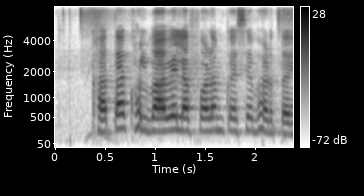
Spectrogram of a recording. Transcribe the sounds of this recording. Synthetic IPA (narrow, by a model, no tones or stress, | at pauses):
kʰat̪akʰolbaβelafəɽəmkəjsebʱəɾt̪ə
